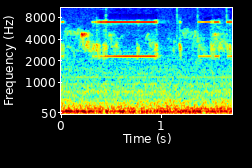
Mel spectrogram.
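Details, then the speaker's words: Multimeter continuity test on a known-good 20 A fuse taken from another truck, while diagnosing an OBS Ford F250: short high-pitched beeps as the probes touch, the normal continuity tone showing the fuse is good. "I've got another 20 amp fuse here I just stole out of the other truck you guys hear that beep this fuse is good"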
